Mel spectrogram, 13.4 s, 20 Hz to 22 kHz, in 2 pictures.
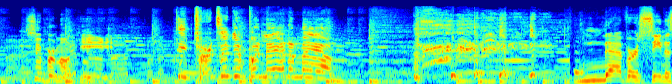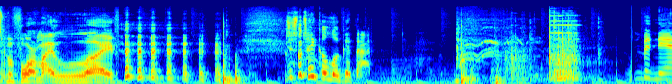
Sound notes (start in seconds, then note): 4.1 laughs; 7.9 laughs; 12.2 laughs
